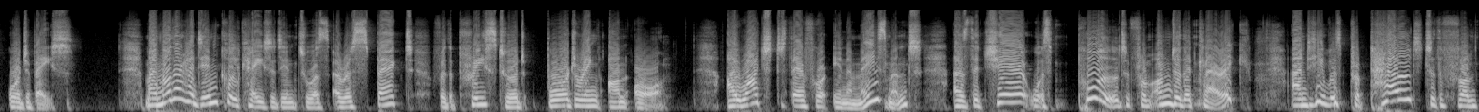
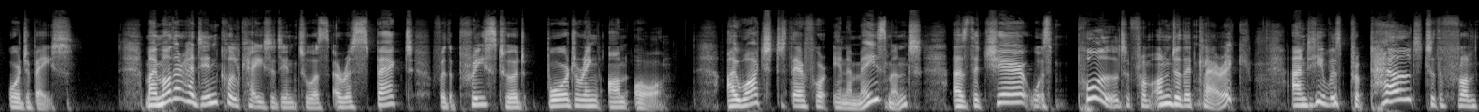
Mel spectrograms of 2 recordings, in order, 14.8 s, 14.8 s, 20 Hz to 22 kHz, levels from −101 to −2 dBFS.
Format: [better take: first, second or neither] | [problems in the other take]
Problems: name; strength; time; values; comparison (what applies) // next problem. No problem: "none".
second | distortion; heavy; 6 dB below the speech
